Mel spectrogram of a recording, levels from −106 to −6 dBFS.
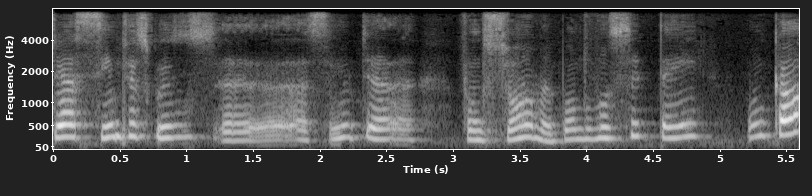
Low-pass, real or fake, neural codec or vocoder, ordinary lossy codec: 7.2 kHz; fake; codec, 16 kHz, 1.1 kbps, Voila-Tokenizer; none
